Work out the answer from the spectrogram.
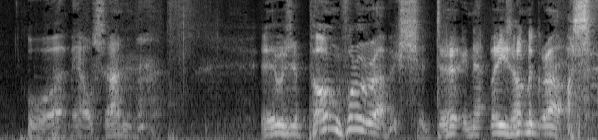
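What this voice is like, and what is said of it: Put-on Cockney accent. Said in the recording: “I think you should do this one at the bottom in the Cockney accent.”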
